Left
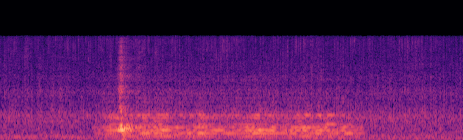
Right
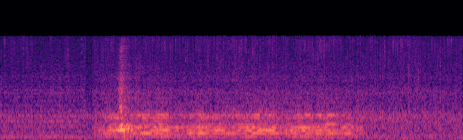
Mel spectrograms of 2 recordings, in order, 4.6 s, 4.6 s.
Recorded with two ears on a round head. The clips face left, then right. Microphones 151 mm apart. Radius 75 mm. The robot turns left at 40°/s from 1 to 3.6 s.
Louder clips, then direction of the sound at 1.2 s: Left 4 dB; 35° left (ahead or behind).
